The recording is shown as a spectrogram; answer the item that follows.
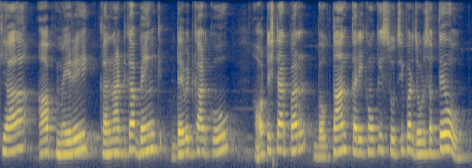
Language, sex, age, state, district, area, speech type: Hindi, male, 45-60, Rajasthan, Karauli, rural, read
